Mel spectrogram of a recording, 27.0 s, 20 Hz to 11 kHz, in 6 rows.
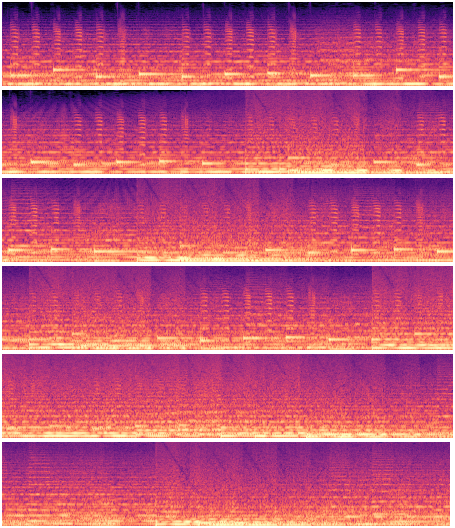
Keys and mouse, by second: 0.8 click, 2.4 KP_7, 4.0 click, 5.5 click, 6.6 KP_1, 7.4 KP_0, 8.3 click, 10.0 click, 11.2 click, 13.7 click, 16.3 click, 17.2 click, 18.7 click, 20.3 x, 21.4 click.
